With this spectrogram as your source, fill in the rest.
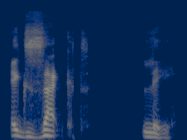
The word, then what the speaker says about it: exactly: Maybe I could just get rid of that t sound and make it exactly. Exactly. If you are trying to pronounce the t in exactly, you're going to struggle.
